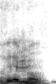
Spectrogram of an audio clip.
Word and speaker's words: Imeall: I'm probably going to say this wrong, but I want to practice it because I want to be able to say it right. A Dov Imal. – Lovely. Dov Imal.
